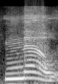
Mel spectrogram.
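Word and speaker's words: knell: personality in that reputation nell so it's pronounced now but it's got that silent k at the start is a church bell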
